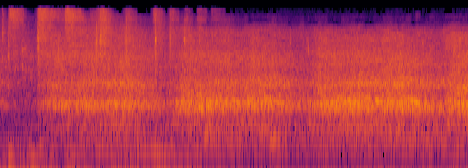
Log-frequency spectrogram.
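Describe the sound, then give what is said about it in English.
A Polish crowd welcomes President Donald Trump by chanting his name. The thousands of voices merge into a continuous roar that swells and dips and is heard alone. “They could be chanting anything. What are they chanting? Donald Trump. Donald Trump. Donald Trump.”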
